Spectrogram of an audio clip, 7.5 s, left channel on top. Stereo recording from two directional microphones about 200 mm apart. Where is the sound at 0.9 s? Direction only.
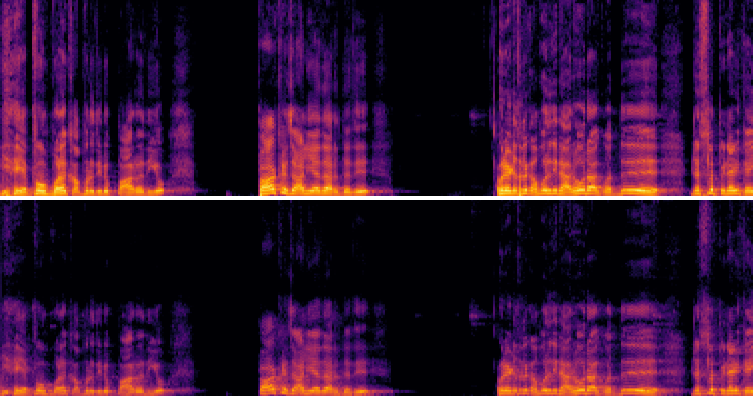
40° left (ahead or behind).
